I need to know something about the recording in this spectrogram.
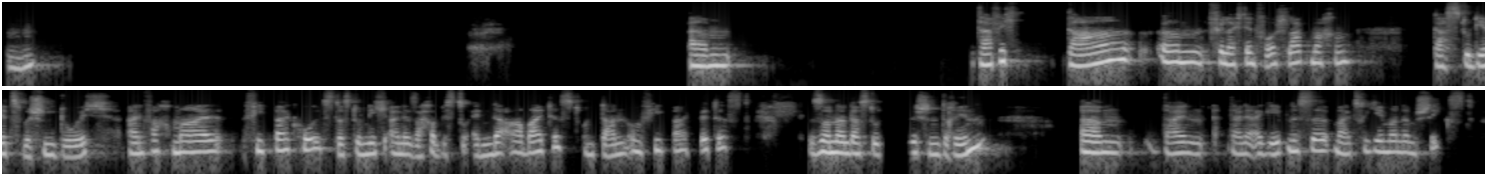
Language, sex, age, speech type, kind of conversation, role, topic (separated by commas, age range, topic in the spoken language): German, female, 60-64, conversation, advice, advisor, Wie blockiert dich Perfektionismus dabei, bei wichtigen Aufgaben voranzukommen?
